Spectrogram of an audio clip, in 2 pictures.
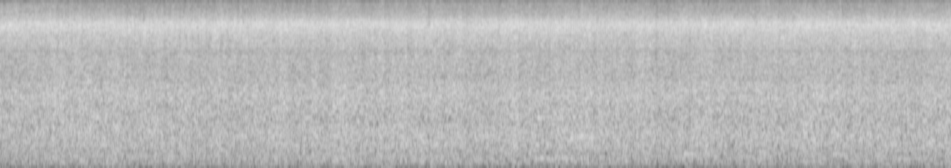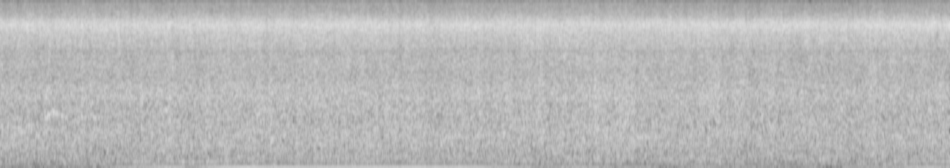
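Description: Steady rain falling, an even hiss with no letup. About halfway through a low rumble joins underneath, dropping out briefly near the end.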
